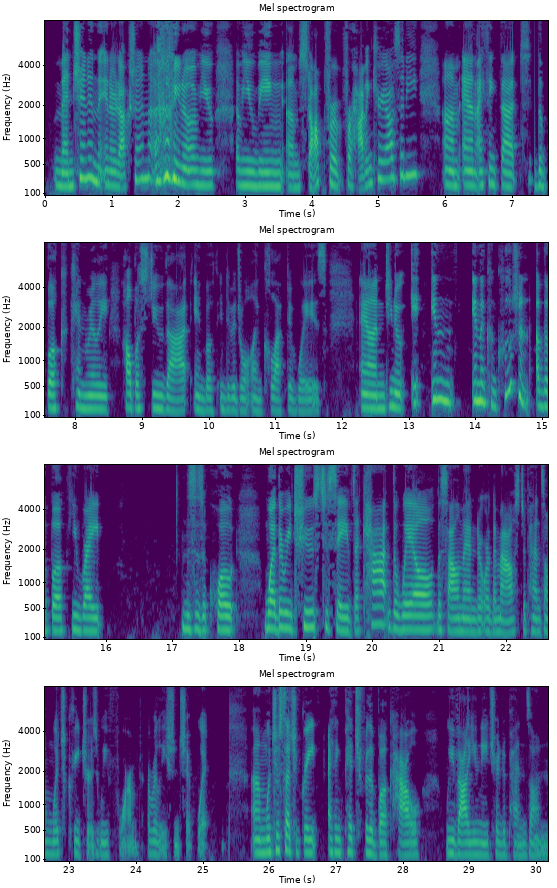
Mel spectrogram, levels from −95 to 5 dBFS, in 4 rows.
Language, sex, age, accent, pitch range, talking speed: English, female, 20-39, American, 175-230 Hz, 185 wpm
